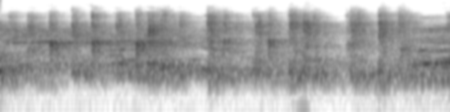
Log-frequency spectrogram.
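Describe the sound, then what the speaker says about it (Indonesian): Children clapping hands in a primary school classroom, a brief burst of quick, uneven claps that soon thins into scattered taps, with voices mixed in. "Tepuk tangan dulu."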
